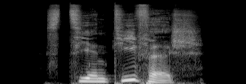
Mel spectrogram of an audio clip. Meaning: scientific
- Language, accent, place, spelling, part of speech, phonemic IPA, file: German, Germany, Berlin, szientifisch, adjective, /st͡si̯ɛnˈtiːfɪʃ/, De-szientifisch.ogg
